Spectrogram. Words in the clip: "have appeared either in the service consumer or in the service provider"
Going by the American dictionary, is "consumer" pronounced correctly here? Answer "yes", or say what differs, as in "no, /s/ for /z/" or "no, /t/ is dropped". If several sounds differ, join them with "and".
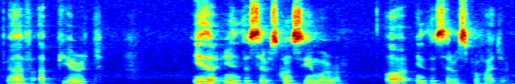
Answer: yes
